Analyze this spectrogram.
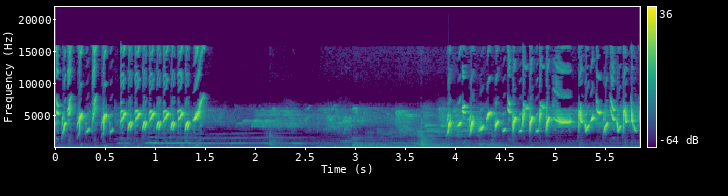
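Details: European goldfinch tutor song for young birds: a run of quick chirping notes, a quiet gap with a faint low whistle, then rapid twittering phrases return.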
